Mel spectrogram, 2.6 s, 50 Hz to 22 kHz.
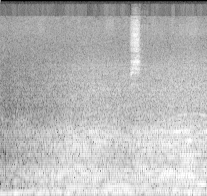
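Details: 2016 Toyota Tacoma 4x4 TRD Sport, revved in neutral (revs limited in park): smooth engine note climbing steadily in pitch with no miss or knock; normal free rev.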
